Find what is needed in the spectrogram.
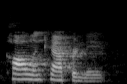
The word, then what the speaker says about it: Colin Kaepernick: Did I say it right? I can't say that name wrong. I said it right. – Colin Kaepernick.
